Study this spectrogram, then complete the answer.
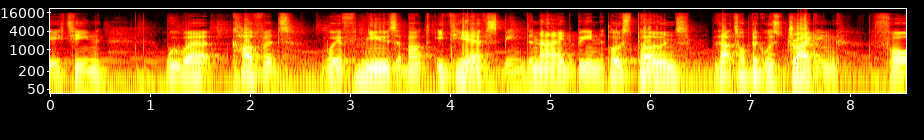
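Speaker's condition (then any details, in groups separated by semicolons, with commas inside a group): No condition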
